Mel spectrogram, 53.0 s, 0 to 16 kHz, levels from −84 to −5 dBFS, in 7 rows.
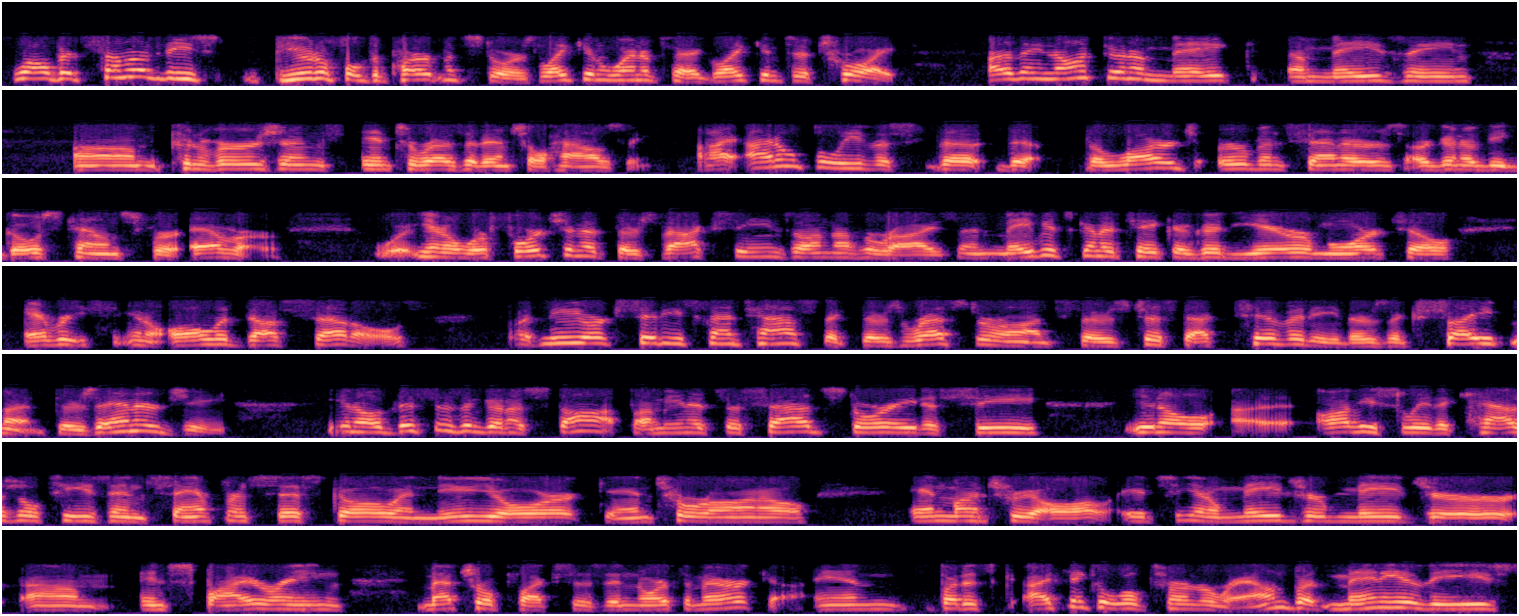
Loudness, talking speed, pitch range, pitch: -22 LUFS, 160 wpm, 145-195 Hz, 165 Hz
